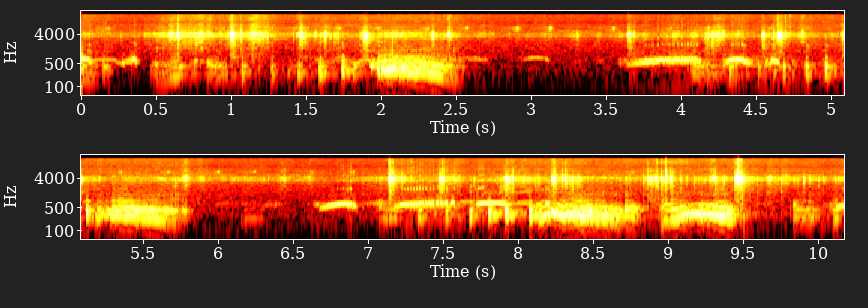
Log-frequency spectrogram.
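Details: Contest pigeons, male and female, give repeated throaty cooing bouts with short rising notes between them and pauses in between, with light clicks and scratching around them.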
